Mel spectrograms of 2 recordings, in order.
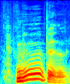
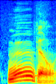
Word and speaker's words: Möbel: 자, Möbel 얘는 무슨 뜻이냐면 가구란 뜻이에요. Möbel 이렇게 합니다.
